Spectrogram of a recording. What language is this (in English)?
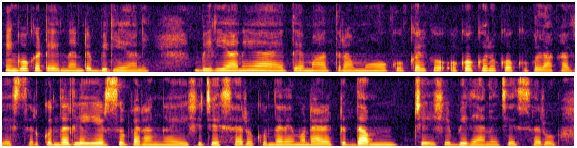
Telugu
